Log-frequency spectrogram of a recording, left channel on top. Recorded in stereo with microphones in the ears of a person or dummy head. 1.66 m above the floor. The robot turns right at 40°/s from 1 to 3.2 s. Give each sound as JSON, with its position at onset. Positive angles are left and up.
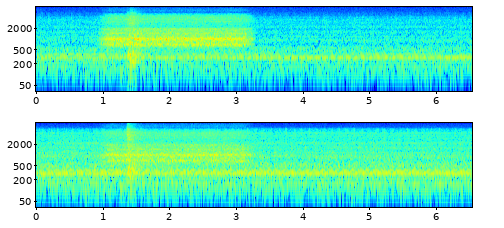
{"t": 1.3, "sound": "a whoosh", "side_deg": -50, "distance_m": 8.5}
